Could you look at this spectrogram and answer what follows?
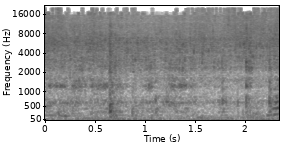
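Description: A large onion sautés in oil in a pan for Kongu-style manathakkali keerai kulambu, giving a steady sizzle with a few sharp spatula scrapes and stirring clicks, close and constant, with no voices.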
